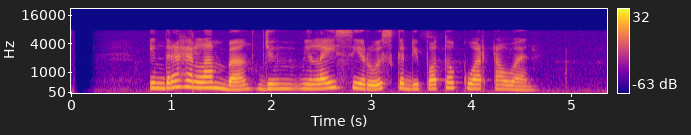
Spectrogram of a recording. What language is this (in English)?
Sundanese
